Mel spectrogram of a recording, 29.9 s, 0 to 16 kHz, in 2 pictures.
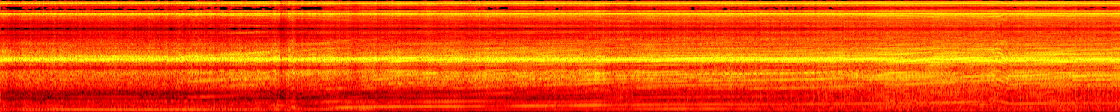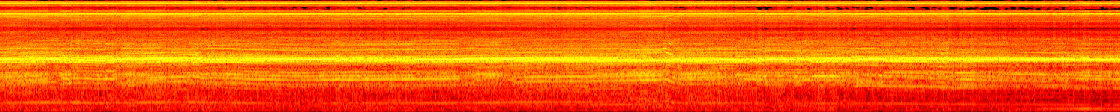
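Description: Kawasaki Z750's inline-four engine running hard on board over a steady rush of wind and a constant high whistle. The engine note is low and steady at first, climbs steadily from about four seconds in with brief breaks around thirteen and twenty-four seconds, then falls away over the last few seconds.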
